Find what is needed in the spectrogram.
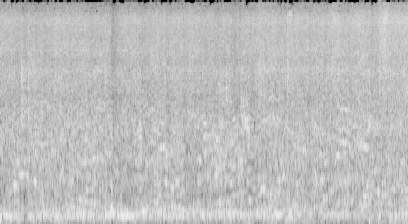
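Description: Pork sizzling on a tabletop grill pan over a portable gas burner, a steady hiss under the chatter of a busy restaurant dining room.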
